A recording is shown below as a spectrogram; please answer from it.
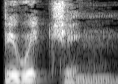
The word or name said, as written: bewitching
